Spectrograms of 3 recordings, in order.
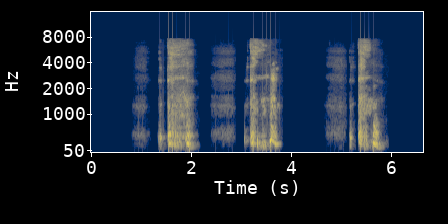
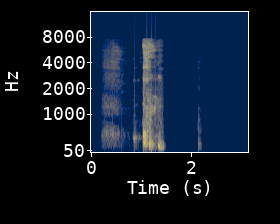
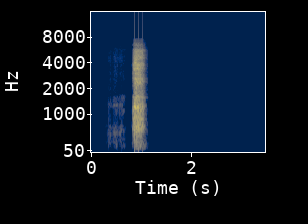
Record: {"three_cough_length": "6.7 s", "three_cough_amplitude": 27915, "three_cough_signal_mean_std_ratio": 0.36, "cough_length": "3.2 s", "cough_amplitude": 28550, "cough_signal_mean_std_ratio": 0.25, "exhalation_length": "3.5 s", "exhalation_amplitude": 26521, "exhalation_signal_mean_std_ratio": 0.19, "survey_phase": "beta (2021-08-13 to 2022-03-07)", "age": "45-64", "gender": "Male", "wearing_mask": "No", "symptom_cough_any": true, "symptom_runny_or_blocked_nose": true, "symptom_abdominal_pain": true, "symptom_fatigue": true, "symptom_headache": true, "symptom_onset": "3 days", "smoker_status": "Ex-smoker", "respiratory_condition_asthma": false, "respiratory_condition_other": false, "recruitment_source": "Test and Trace", "submission_delay": "1 day", "covid_test_result": "Positive", "covid_test_method": "RT-qPCR", "covid_ct_value": 12.0, "covid_ct_gene": "ORF1ab gene", "covid_ct_mean": 12.2, "covid_viral_load": "96000000 copies/ml", "covid_viral_load_category": "High viral load (>1M copies/ml)"}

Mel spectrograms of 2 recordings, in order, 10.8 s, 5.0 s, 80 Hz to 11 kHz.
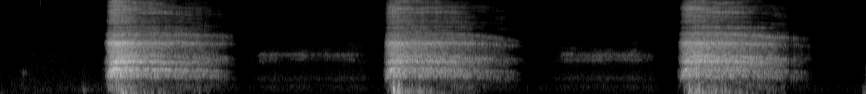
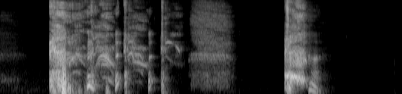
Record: {"exhalation_length": "10.8 s", "exhalation_amplitude": 22516, "exhalation_signal_mean_std_ratio": 0.4, "cough_length": "5.0 s", "cough_amplitude": 32768, "cough_signal_mean_std_ratio": 0.36, "survey_phase": "alpha (2021-03-01 to 2021-08-12)", "age": "45-64", "gender": "Male", "wearing_mask": "No", "symptom_cough_any": true, "symptom_shortness_of_breath": true, "symptom_diarrhoea": true, "symptom_fatigue": true, "symptom_headache": true, "symptom_change_to_sense_of_smell_or_taste": true, "symptom_loss_of_taste": true, "symptom_onset": "5 days", "smoker_status": "Never smoked", "respiratory_condition_asthma": false, "respiratory_condition_other": false, "recruitment_source": "Test and Trace", "submission_delay": "2 days", "covid_test_result": "Positive", "covid_test_method": "RT-qPCR", "covid_ct_value": 19.2, "covid_ct_gene": "N gene", "covid_ct_mean": 19.2, "covid_viral_load": "490000 copies/ml", "covid_viral_load_category": "Low viral load (10K-1M copies/ml)"}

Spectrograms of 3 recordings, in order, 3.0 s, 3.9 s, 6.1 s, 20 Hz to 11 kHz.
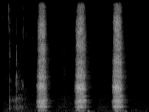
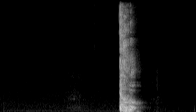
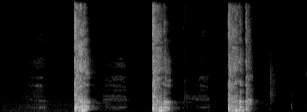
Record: {"exhalation_length": "3.0 s", "exhalation_amplitude": 15662, "exhalation_signal_mean_std_ratio": 0.35, "cough_length": "3.9 s", "cough_amplitude": 32768, "cough_signal_mean_std_ratio": 0.22, "three_cough_length": "6.1 s", "three_cough_amplitude": 32194, "three_cough_signal_mean_std_ratio": 0.3, "survey_phase": "beta (2021-08-13 to 2022-03-07)", "age": "18-44", "gender": "Male", "wearing_mask": "No", "symptom_none": true, "symptom_onset": "10 days", "smoker_status": "Never smoked", "respiratory_condition_asthma": false, "respiratory_condition_other": false, "recruitment_source": "REACT", "submission_delay": "2 days", "covid_test_result": "Positive", "covid_test_method": "RT-qPCR", "covid_ct_value": 23.5, "covid_ct_gene": "E gene", "influenza_a_test_result": "Negative", "influenza_b_test_result": "Negative"}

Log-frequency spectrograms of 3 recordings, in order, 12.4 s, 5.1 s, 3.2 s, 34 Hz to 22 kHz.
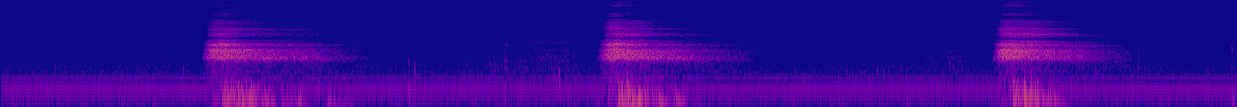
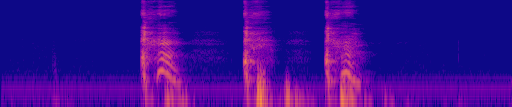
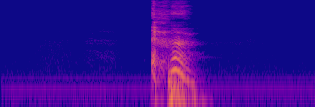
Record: {"exhalation_length": "12.4 s", "exhalation_amplitude": 1147, "exhalation_signal_mean_std_ratio": 0.42, "three_cough_length": "5.1 s", "three_cough_amplitude": 5236, "three_cough_signal_mean_std_ratio": 0.33, "cough_length": "3.2 s", "cough_amplitude": 4719, "cough_signal_mean_std_ratio": 0.26, "survey_phase": "beta (2021-08-13 to 2022-03-07)", "age": "18-44", "gender": "Female", "wearing_mask": "No", "symptom_none": true, "smoker_status": "Ex-smoker", "respiratory_condition_asthma": false, "respiratory_condition_other": false, "recruitment_source": "REACT", "submission_delay": "2 days", "covid_test_result": "Negative", "covid_test_method": "RT-qPCR", "influenza_a_test_result": "Unknown/Void", "influenza_b_test_result": "Unknown/Void"}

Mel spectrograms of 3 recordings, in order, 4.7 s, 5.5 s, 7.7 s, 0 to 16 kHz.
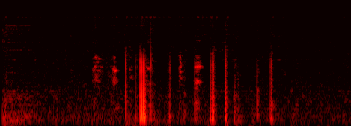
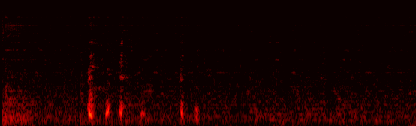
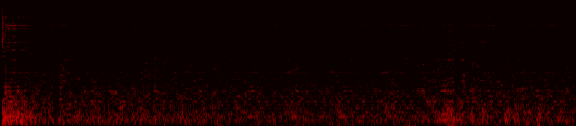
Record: {"three_cough_length": "4.7 s", "three_cough_amplitude": 724, "three_cough_signal_mean_std_ratio": 0.27, "cough_length": "5.5 s", "cough_amplitude": 107, "cough_signal_mean_std_ratio": 0.36, "exhalation_length": "7.7 s", "exhalation_amplitude": 23, "exhalation_signal_mean_std_ratio": 0.79, "survey_phase": "beta (2021-08-13 to 2022-03-07)", "age": "65+", "gender": "Male", "wearing_mask": "No", "symptom_none": true, "smoker_status": "Current smoker (11 or more cigarettes per day)", "respiratory_condition_asthma": false, "respiratory_condition_other": false, "recruitment_source": "REACT", "submission_delay": "2 days", "covid_test_result": "Negative", "covid_test_method": "RT-qPCR", "influenza_a_test_result": "Negative", "influenza_b_test_result": "Negative"}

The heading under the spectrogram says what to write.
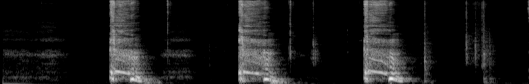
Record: {"three_cough_length": "5.3 s", "three_cough_amplitude": 32768, "three_cough_signal_mean_std_ratio": 0.37, "survey_phase": "beta (2021-08-13 to 2022-03-07)", "age": "18-44", "gender": "Female", "wearing_mask": "No", "symptom_none": true, "smoker_status": "Never smoked", "respiratory_condition_asthma": false, "respiratory_condition_other": false, "recruitment_source": "REACT", "submission_delay": "3 days", "covid_test_result": "Negative", "covid_test_method": "RT-qPCR", "influenza_a_test_result": "Negative", "influenza_b_test_result": "Negative"}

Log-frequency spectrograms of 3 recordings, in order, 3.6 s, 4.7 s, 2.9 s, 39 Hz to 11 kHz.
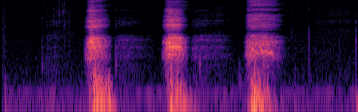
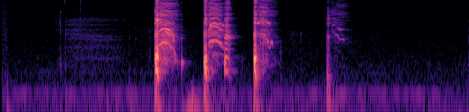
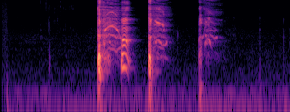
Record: {"exhalation_length": "3.6 s", "exhalation_amplitude": 3808, "exhalation_signal_mean_std_ratio": 0.36, "three_cough_length": "4.7 s", "three_cough_amplitude": 12080, "three_cough_signal_mean_std_ratio": 0.22, "cough_length": "2.9 s", "cough_amplitude": 8386, "cough_signal_mean_std_ratio": 0.25, "survey_phase": "beta (2021-08-13 to 2022-03-07)", "age": "45-64", "gender": "Female", "wearing_mask": "No", "symptom_shortness_of_breath": true, "symptom_sore_throat": true, "symptom_fatigue": true, "symptom_headache": true, "smoker_status": "Ex-smoker", "respiratory_condition_asthma": true, "respiratory_condition_other": false, "recruitment_source": "Test and Trace", "submission_delay": "1 day", "covid_test_result": "Negative", "covid_test_method": "RT-qPCR"}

